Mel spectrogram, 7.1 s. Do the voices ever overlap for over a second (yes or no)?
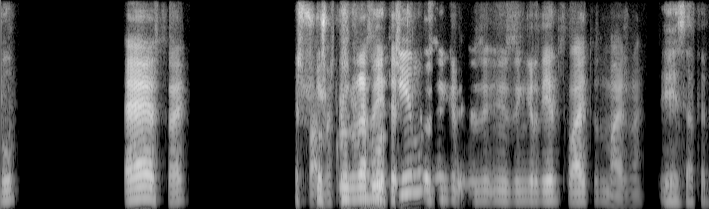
yes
